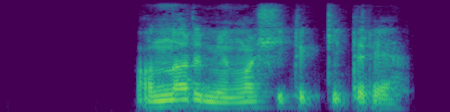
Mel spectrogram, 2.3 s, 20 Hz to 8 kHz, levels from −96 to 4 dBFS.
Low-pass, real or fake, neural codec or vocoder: 7.2 kHz; real; none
